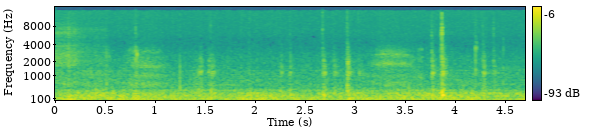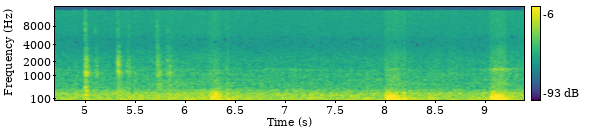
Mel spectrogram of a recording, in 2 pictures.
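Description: Irregular bursts of quick keyboard typing as someone types a search into Google, light clicks tapping away over a low steady rumble, with a couple of heavier thumps near the end and no one talking.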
